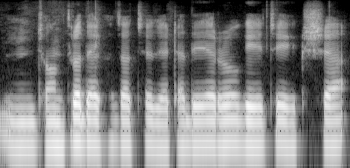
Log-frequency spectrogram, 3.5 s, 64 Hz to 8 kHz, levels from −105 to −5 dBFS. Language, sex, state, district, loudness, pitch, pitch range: Bengali, male, Tripura, West Tripura, -18 LUFS, 125 Hz, 120-125 Hz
